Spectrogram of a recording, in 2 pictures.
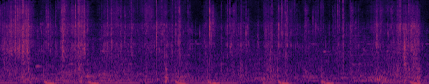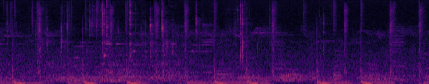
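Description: Plastic zip-top bag crinkling and rustling as it is pulled open and ornaments are rummaged out, busiest in the first half, over background music with a steady bass line.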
